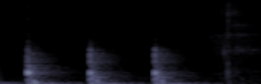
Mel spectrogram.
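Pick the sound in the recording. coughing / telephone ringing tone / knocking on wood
knocking on wood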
